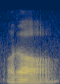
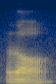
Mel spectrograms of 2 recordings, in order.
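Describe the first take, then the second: The two takes are said the same way.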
